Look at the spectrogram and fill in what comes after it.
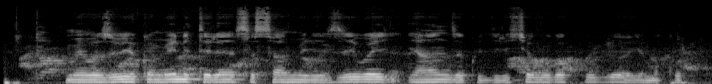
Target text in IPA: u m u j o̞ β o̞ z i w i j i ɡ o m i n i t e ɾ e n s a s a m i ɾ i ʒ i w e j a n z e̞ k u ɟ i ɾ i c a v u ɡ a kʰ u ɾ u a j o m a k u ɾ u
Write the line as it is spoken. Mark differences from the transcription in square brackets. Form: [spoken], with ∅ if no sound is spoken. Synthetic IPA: u m u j o̞ β o̞ z i w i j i [k] o m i n i t e ɾ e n s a s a m i ɾ i [z] i w e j a n z e̞ k u ɟ i ɾ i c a v u ɡ a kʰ u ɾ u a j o m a k u ɾ u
